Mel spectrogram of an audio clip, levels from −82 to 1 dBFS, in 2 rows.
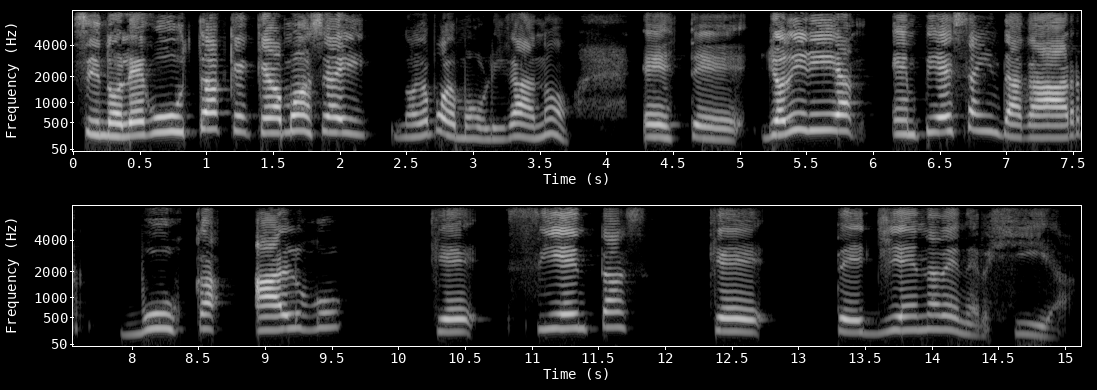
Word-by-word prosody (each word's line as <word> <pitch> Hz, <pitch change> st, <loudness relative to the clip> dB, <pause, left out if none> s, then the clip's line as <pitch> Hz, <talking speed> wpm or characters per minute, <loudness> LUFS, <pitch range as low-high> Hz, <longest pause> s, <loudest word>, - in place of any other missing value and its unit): Si 275 Hz, -4 st, 0 dB
no 245 Hz, -1 st, +5 dB
le 255 Hz, +2 st, +6 dB
gusta, 320 Hz, +5 st, +3 dB
¿qué 325 Hz, -4 st, -4 dB
qué 300 Hz, -1 st, +3 dB
vamos 305 Hz, +3 st, +5 dB
a 335 Hz, -, +5 dB
hacer 320 Hz, 0 st, 0 dB
ahí? 280 Hz, -3 st, 0 dB
No 230 Hz, -1 st, -10 dB
lo 260 Hz, +2 st, -4 dB
podemos 230 Hz, -10 st, -2 dB
obligar, 210 Hz, +3 st, -3 dB
¿no? 275 Hz, +4 st, -10 dB, 0.5 s
Este, 220 Hz, -4 st, -4 dB
yo 265 Hz, +5 st, +5 dB
diría, 345 Hz, 0 st, +4 dB, 0.3 s
empieza 315 Hz, +6 st, 0 dB
a 345 Hz, -, -5 dB
indagar. 225 Hz, -4 st, +2 dB, 0.2 s
Busca 280 Hz, +7 st, -6 dB, 0.2 s
algo 280 Hz, +3 st, +2 dB, 0.6 s
que 470 Hz, +1 st, -4 dB, 0.2 s
sientas 290 Hz, +5 st, -2 dB, 0.4 s
que 485 Hz, -1 st, -3 dB, 0.5 s
te 225 Hz, -2 st, -4 dB
llena 265 Hz, +4 st, -5 dB
de 270 Hz, -1 st, -5 dB
energía, 190 Hz, -5 st, -17 dB
275 Hz, 120 wpm, -23 LUFS, 230-315 Hz, 0.6 s, le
